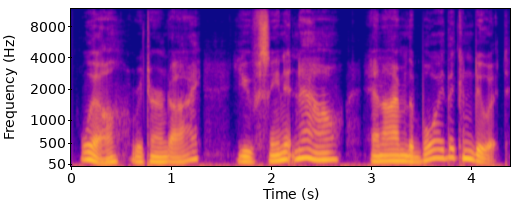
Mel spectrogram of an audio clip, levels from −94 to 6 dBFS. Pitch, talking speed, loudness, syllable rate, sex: 130 Hz, 205 wpm, -15 LUFS, 5.0 syllables/s, male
